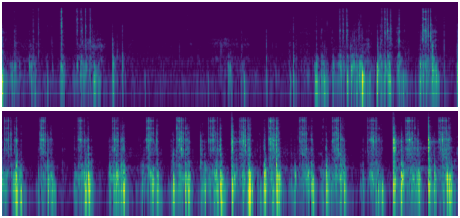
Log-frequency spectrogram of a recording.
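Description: Hand ratchet turning out the seat motor bolts on a Jaguar X-Type power seat, a few quick clicks followed by long steady runs of rhythmic ratcheting strokes, close and loud, no voices.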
